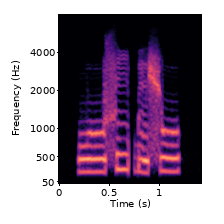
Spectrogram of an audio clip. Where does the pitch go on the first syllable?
low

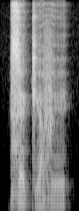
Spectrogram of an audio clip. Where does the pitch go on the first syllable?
high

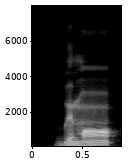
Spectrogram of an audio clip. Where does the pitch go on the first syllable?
low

